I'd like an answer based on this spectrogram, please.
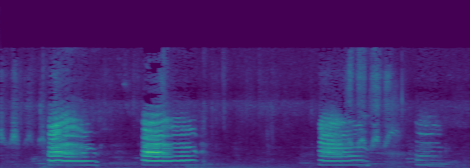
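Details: A hungry pregnant cat begs for fish with four insistent meows, each starting bright and sliding downward, the last one shorter and softer, against quiet background noise.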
